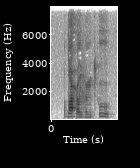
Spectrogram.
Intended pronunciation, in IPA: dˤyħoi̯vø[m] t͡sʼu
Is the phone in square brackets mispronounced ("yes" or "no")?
no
